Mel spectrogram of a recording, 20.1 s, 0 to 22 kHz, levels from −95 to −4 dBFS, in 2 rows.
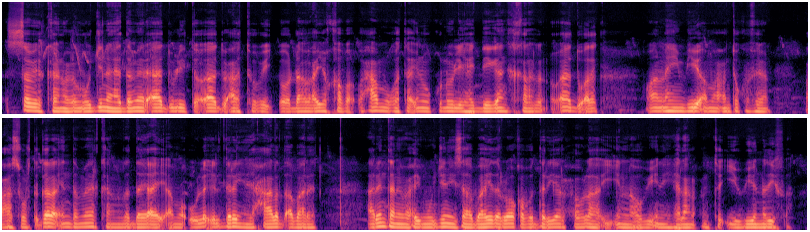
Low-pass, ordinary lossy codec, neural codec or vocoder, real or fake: none; none; vocoder, 44.1 kHz, 128 mel bands every 256 samples, BigVGAN v2; fake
